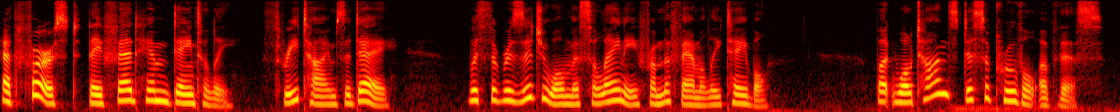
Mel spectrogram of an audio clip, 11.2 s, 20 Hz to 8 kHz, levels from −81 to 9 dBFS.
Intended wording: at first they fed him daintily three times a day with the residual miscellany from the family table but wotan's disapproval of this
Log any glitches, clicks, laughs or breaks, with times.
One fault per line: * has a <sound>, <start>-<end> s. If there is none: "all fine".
all fine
